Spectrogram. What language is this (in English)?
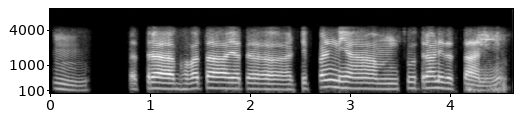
Sanskrit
